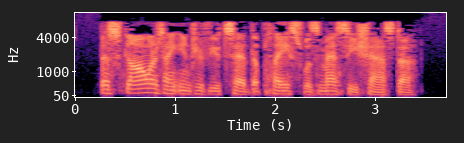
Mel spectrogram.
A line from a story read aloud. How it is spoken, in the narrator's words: he said in a kind of nasal voice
